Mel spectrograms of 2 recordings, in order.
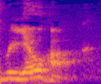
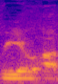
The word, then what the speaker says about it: Rioja: is a row it's i'm not going to pronounce it right yeah so this is rioja so rioja rioja rioja is a region in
